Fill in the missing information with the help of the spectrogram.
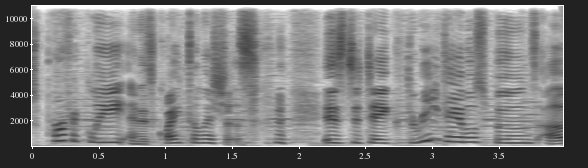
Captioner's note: laughs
